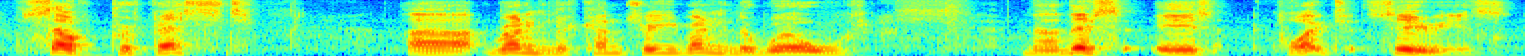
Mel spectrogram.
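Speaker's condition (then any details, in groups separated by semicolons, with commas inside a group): Cerebral palsy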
